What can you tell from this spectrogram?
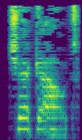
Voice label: Robot Voice "Checkout"; Robot Sound Effects; Lynne Music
